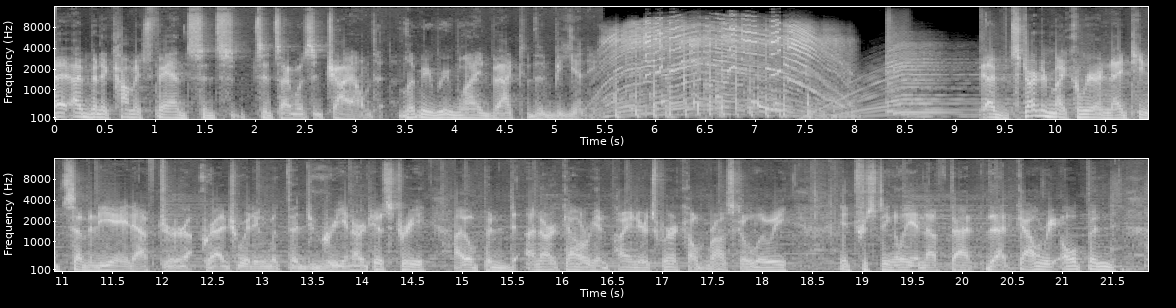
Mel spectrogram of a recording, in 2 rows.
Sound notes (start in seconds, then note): 5.3 tape whirrs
